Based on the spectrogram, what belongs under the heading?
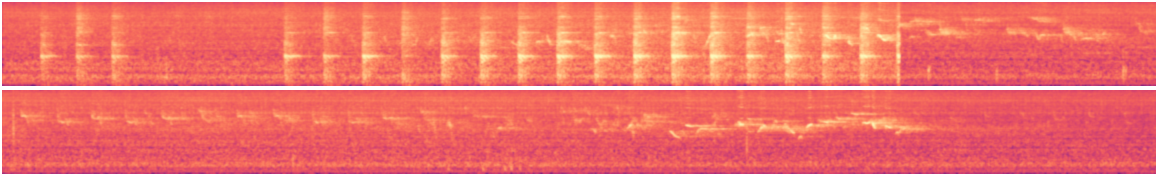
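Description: Birds calling in a forest: a run of about twenty short, evenly spaced notes, about three a second, growing louder before stopping abruptly about nine seconds in, then scattered soft high chirps.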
